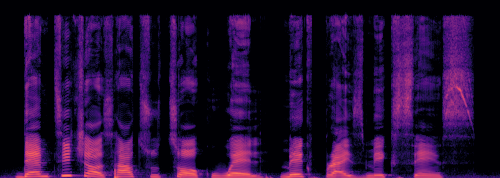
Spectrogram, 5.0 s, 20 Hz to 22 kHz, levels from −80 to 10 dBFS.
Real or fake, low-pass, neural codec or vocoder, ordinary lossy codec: real; none; none; none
